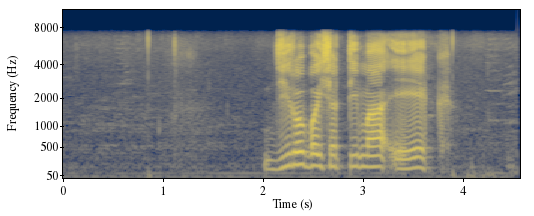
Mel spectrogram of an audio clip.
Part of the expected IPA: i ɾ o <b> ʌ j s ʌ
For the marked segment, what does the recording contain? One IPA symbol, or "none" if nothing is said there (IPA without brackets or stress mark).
b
